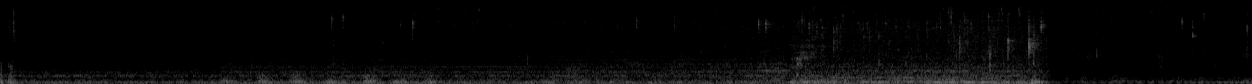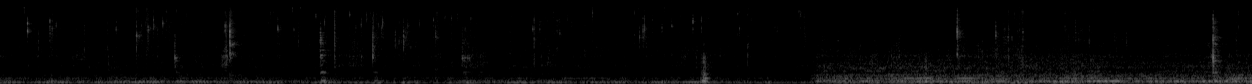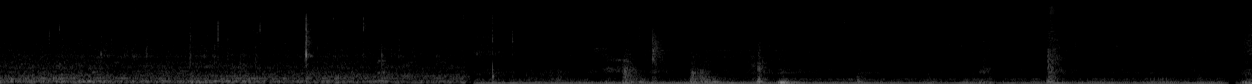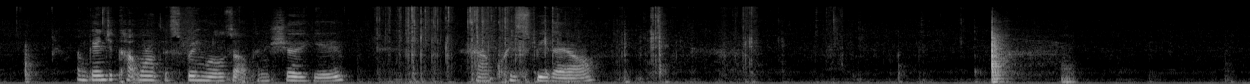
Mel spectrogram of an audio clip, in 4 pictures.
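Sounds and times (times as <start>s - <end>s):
food sizzling in hot oil: 4.0s - 29.8s, 37.4s - 44.5s.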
